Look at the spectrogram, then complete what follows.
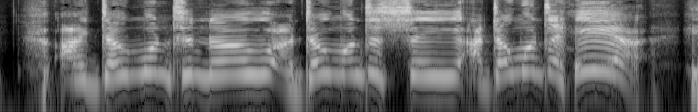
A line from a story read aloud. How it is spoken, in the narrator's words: he yelled as he ran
